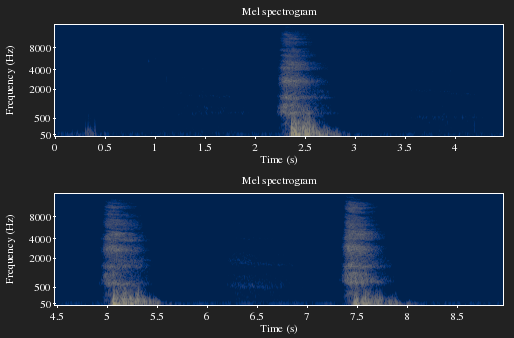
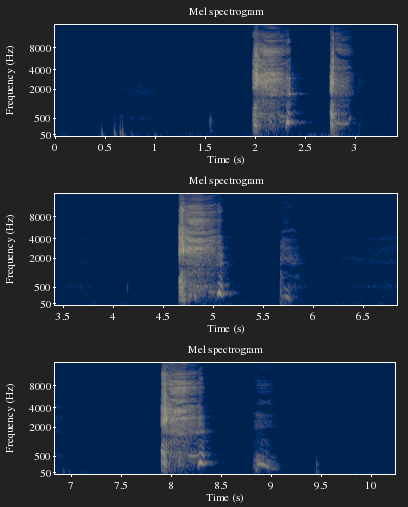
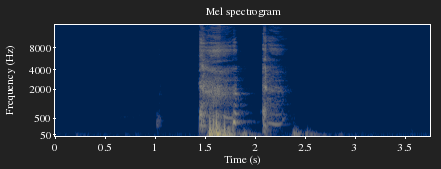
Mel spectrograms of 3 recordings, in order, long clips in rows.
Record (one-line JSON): {"exhalation_length": "9.0 s", "exhalation_amplitude": 5647, "exhalation_signal_mean_std_ratio": 0.31, "three_cough_length": "10.2 s", "three_cough_amplitude": 32768, "three_cough_signal_mean_std_ratio": 0.27, "cough_length": "3.8 s", "cough_amplitude": 10574, "cough_signal_mean_std_ratio": 0.3, "survey_phase": "beta (2021-08-13 to 2022-03-07)", "age": "18-44", "gender": "Female", "wearing_mask": "No", "symptom_cough_any": true, "symptom_runny_or_blocked_nose": true, "symptom_shortness_of_breath": true, "symptom_sore_throat": true, "symptom_fatigue": true, "symptom_headache": true, "symptom_change_to_sense_of_smell_or_taste": true, "symptom_onset": "3 days", "smoker_status": "Ex-smoker", "respiratory_condition_asthma": false, "respiratory_condition_other": false, "recruitment_source": "Test and Trace", "submission_delay": "1 day", "covid_test_result": "Positive", "covid_test_method": "RT-qPCR", "covid_ct_value": 22.3, "covid_ct_gene": "N gene"}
